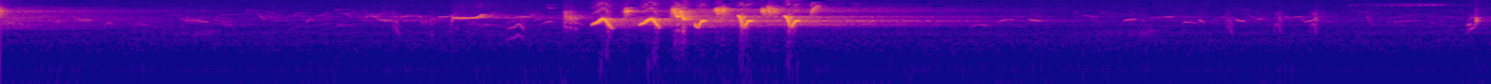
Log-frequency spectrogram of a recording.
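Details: Nightingale, the sikatan londo, sung as a master recording for cage birds: a short burst of loud, rapid chirping notes rising above a faint background hiss, with quieter scattered notes around it.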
